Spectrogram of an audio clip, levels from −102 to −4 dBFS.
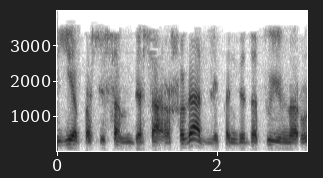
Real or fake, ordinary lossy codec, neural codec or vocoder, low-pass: fake; MP3, 32 kbps; codec, 16 kHz, 6 kbps, DAC; 3.6 kHz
